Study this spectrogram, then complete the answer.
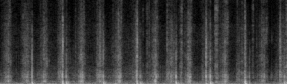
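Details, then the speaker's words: Nano Talon Evo RC plane aileron: sharp, uneven clunks about three a second as the aileron moves, caused by the spar binding on the hinge instead of swinging freely. "that clunking sound is The Binding of that Spar on the hinge"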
